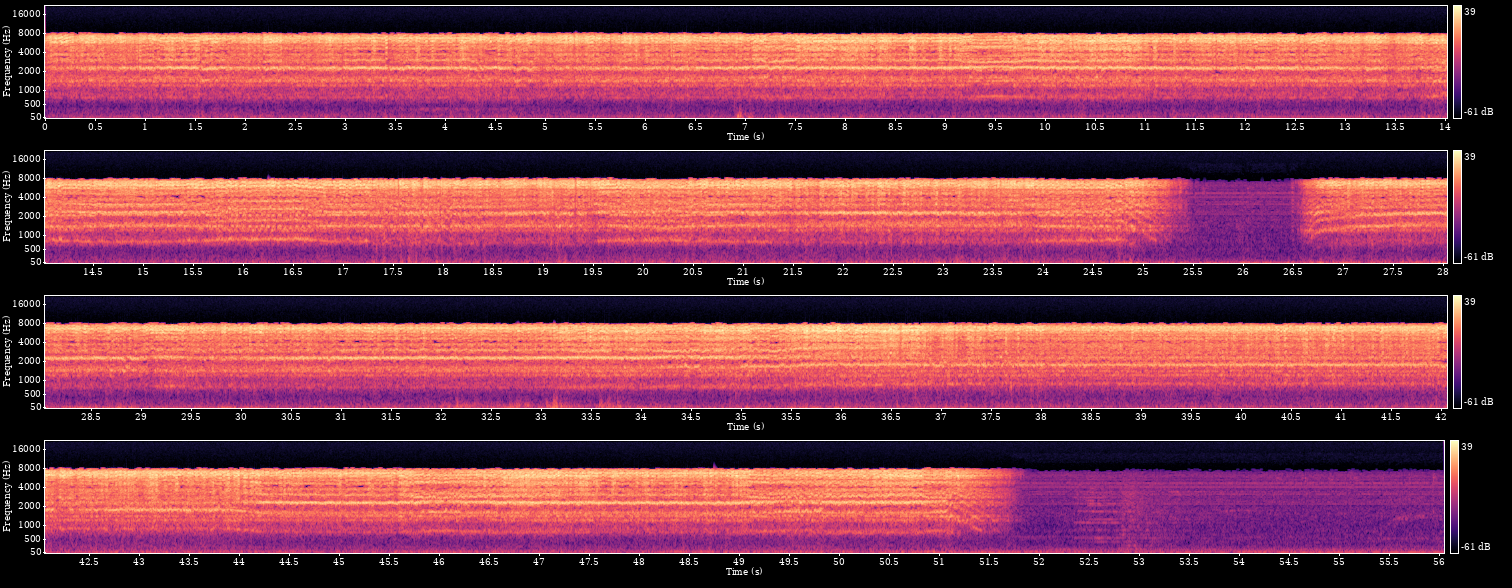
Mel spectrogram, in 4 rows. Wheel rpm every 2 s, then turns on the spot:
200, 200, 200, 200, 200, 200, 200, 200, 200, 200, 200, 200, 90, 110, 200, 200, 200, 210, 230, 240, 230, 230, 200, 200, 200, 130, 0, 0.
none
